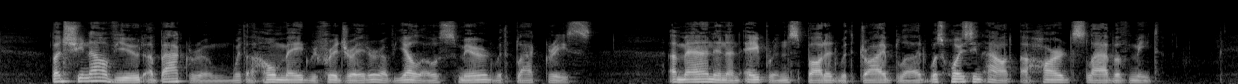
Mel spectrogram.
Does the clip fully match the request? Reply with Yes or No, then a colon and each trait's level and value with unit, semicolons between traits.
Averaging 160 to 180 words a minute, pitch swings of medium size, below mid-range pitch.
Yes: average, 165 wpm; average, 3.0 semitones; low, 100 Hz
